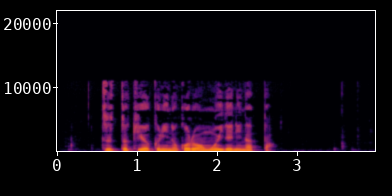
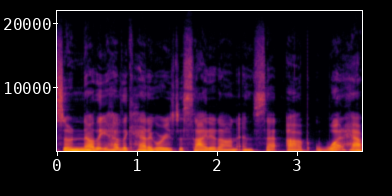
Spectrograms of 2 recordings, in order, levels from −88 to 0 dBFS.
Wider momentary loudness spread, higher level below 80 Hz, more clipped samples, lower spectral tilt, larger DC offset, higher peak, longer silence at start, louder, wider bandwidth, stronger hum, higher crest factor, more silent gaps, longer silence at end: first, 16 LU vs 10 LU; second, -56 dBFS vs -48 dBFS; neither; about the same, -6.5 dB/octave vs -6 dB/octave; neither; second, -10 dBFS vs -6 dBFS; first, 0.55 s vs 0 s; about the same, -25 LUFS vs -23 LUFS; second, 11.5 kHz vs 18 kHz; neither; about the same, 16 dB vs 18 dB; neither; first, 1.3 s vs 0 s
